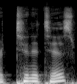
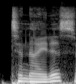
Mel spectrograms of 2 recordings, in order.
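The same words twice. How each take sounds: First: Tinnitus said as "TIN-ih-tus"; alternative pronunciation. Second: Tinnitus said as "tih-NIGHT-us"; variant pronunciation. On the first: Offering the other version, tinnitus with stressed first "TIN". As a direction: stress the first syllable of tinnitus, short I's. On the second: Naming an untreatable ailment, tinnitus with stressed middle "NIGHT". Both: Shown as a demonstration. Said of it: "tinnitus or tinnitus".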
